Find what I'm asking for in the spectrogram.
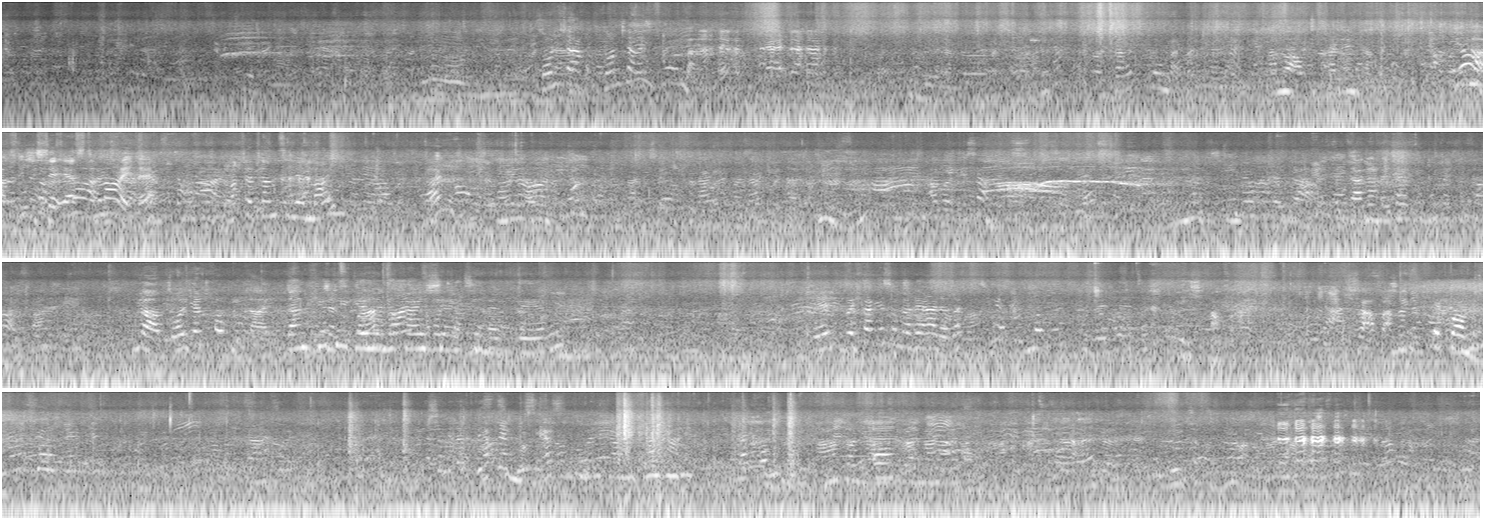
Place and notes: essen, kettwigerstraße, market place
In der Fussgängerzone am Markt. Die Stimmen der Marktverkäufer und Kunden.
Inside the pedestrian city zone at the market. seller and customer talking in local tongue.
Projekt - Stadtklang//: Hörorte - topographic field recordings and social ambiencesrecordings and social ambiences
